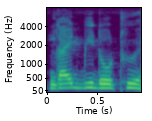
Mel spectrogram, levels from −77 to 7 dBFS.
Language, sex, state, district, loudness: Hindi, male, Arunachal Pradesh, Longding, -14 LUFS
